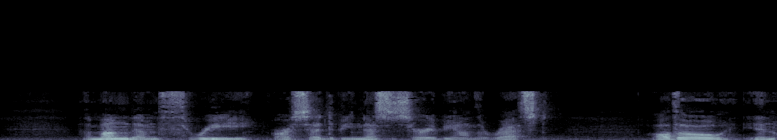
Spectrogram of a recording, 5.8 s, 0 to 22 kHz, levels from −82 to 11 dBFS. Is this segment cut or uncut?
uncut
